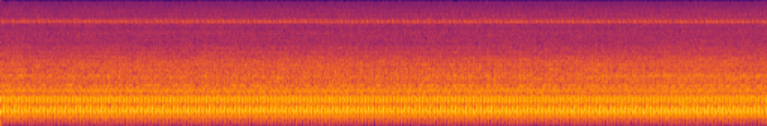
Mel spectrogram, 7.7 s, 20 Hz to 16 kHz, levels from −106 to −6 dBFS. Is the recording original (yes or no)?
yes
